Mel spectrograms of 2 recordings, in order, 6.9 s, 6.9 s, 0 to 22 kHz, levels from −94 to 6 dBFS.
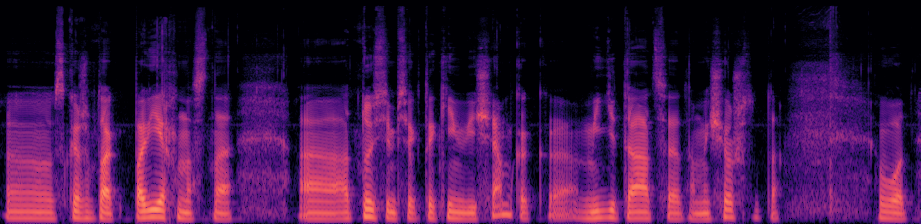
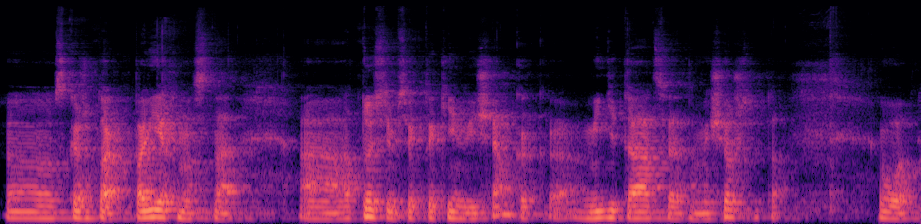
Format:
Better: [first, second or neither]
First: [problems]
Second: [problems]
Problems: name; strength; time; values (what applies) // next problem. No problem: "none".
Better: first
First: none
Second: room echo; slight; dies away in 0.8 s // off-mic speech; somewhat distant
